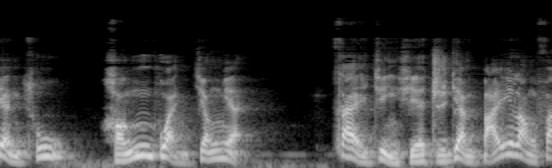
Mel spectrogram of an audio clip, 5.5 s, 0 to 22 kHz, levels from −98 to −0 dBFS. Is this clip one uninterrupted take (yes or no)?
yes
